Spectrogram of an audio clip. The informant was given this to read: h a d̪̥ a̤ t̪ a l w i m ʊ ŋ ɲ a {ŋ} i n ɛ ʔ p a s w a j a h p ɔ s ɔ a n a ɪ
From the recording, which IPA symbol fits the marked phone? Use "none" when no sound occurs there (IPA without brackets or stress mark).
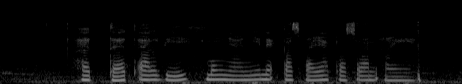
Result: ɲ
